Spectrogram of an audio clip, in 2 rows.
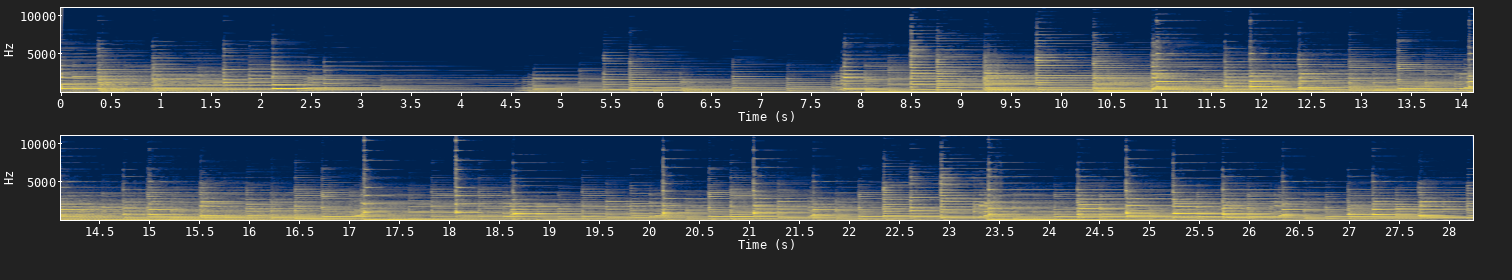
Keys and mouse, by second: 0.2 Tab, 1.2 click, 1.6 click, 2.3 3, 2.4 click, 3.2 i, 7.1 e, 9.9 click, 10.2 alt+middle click, 11.2 KP_1, 12.2 click, 13.2 r, 14.8 click, 15.3 g, 15.6 z, 19.7 click, 20.1 r, 21.0 click, 21.4 g, 21.6 z, 22.8 click, 23.1 alt+middle click, 23.8 Tab, 24.3 Tab, 25.5-26.8 alt+middle drag, 27.2 alt+middle click.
